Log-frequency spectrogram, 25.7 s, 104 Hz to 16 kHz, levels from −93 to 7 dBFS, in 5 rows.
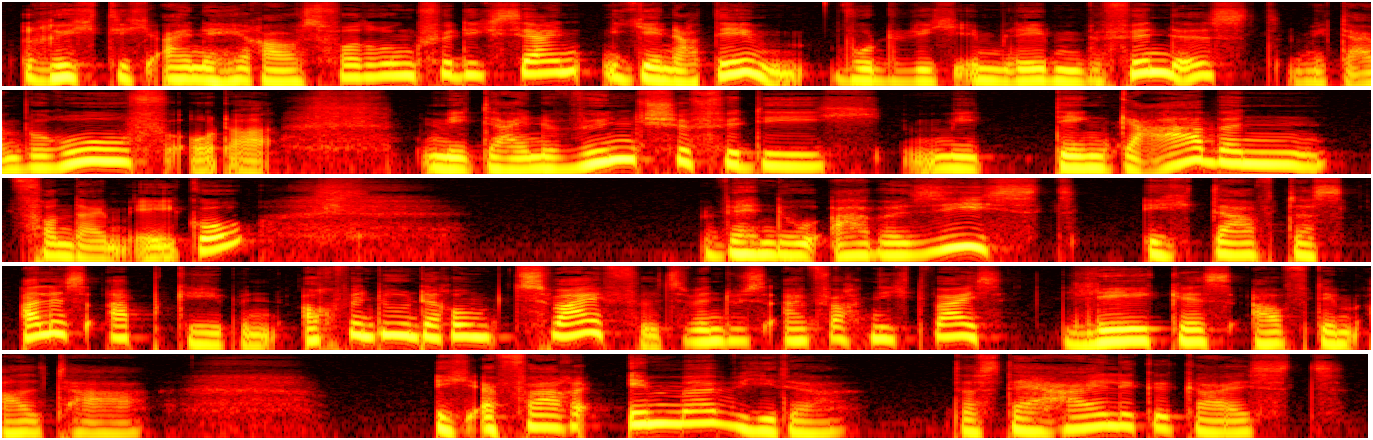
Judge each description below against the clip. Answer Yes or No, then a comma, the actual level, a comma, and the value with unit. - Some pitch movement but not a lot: No, wide, 6.3 semitones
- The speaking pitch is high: No, medium, 180 Hz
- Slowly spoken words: No, average, 145 wpm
